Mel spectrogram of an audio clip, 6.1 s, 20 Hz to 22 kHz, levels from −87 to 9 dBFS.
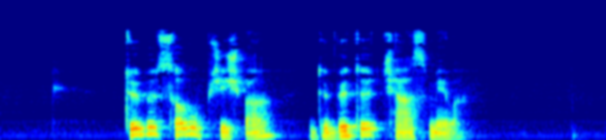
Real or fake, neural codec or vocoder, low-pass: real; none; 9.9 kHz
